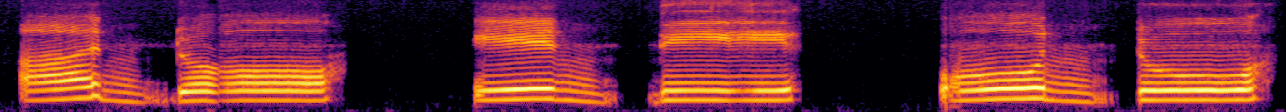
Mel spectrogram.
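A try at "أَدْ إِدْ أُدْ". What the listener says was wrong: Nah, masih kurang tebal ya.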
